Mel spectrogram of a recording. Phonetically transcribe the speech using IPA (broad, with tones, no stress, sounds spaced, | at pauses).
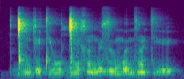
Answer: ɡ͡ǀ ə̃˨ ŋ ɡ e˨ tʲ uː˦ ɡ͡ǀ ẽ˦ x ə̃˨ ŋ ʏ˦ z ɯ˦ m ə˨ n z ə̃˦ tʲ e˨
